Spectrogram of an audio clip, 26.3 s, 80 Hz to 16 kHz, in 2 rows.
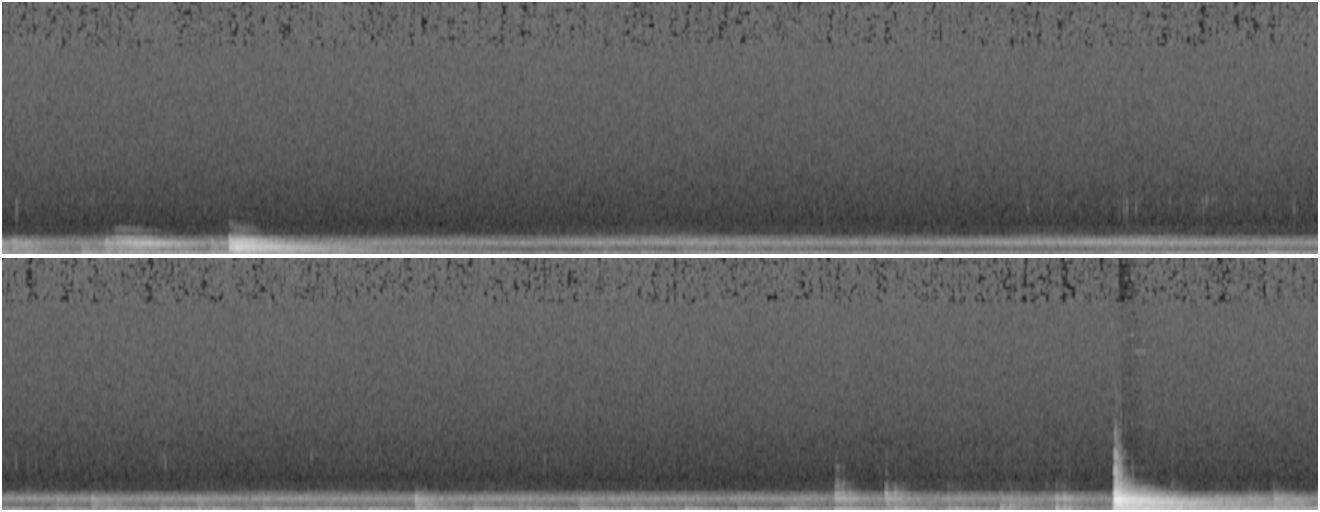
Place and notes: {"title": "Daugavpils, Latvia, pedestrians bridge", "date": "2020-01-26 14:00:00", "description": "new LOM geophone on pedestrians bridge over railway lines", "latitude": "55.88", "longitude": "26.53", "altitude": "96", "timezone": "Europe/Riga"}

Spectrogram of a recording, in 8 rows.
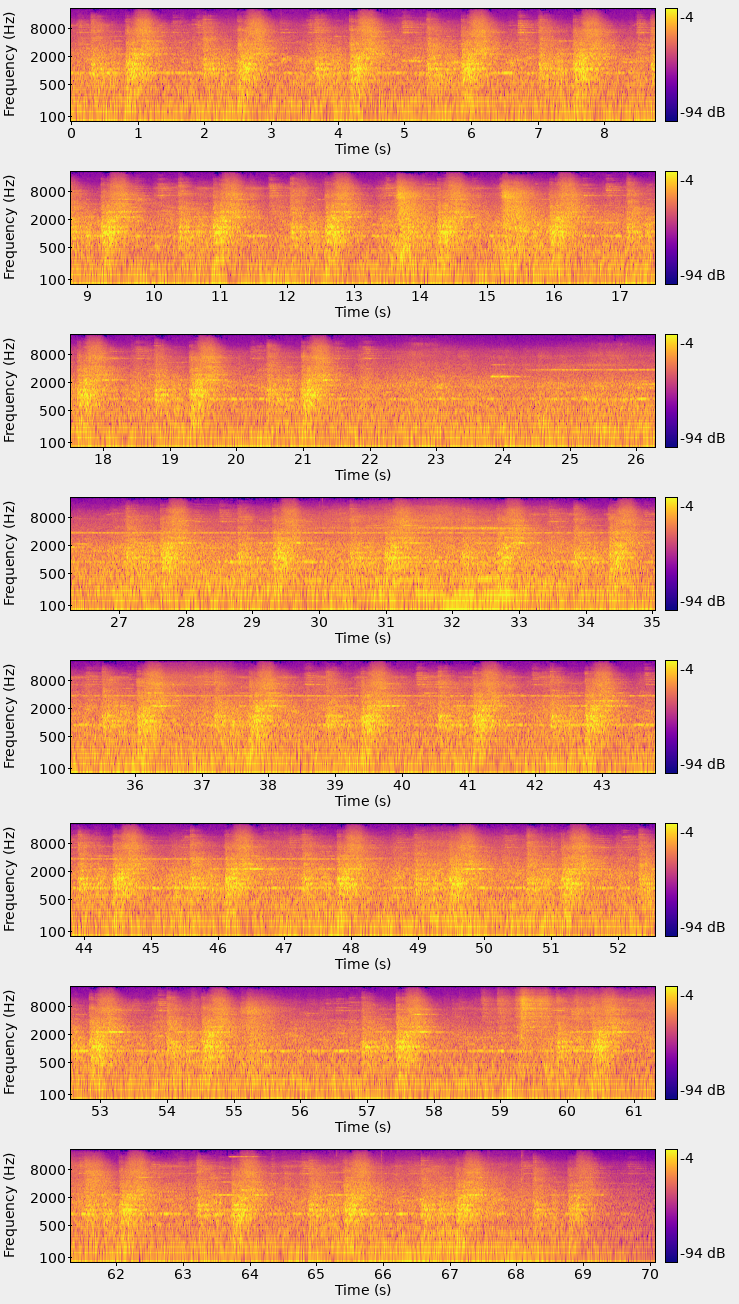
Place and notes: {"title": "Ln., Fuying Rd., Xinzhuang Dist., New Taipei City - the voice of the factory", "date": "2012-01-09 11:44:00", "description": "the voice of the factory, Traffic Sound\nZoom H4n +Rode NT4", "latitude": "25.03", "longitude": "121.43", "altitude": "12", "timezone": "Asia/Taipei"}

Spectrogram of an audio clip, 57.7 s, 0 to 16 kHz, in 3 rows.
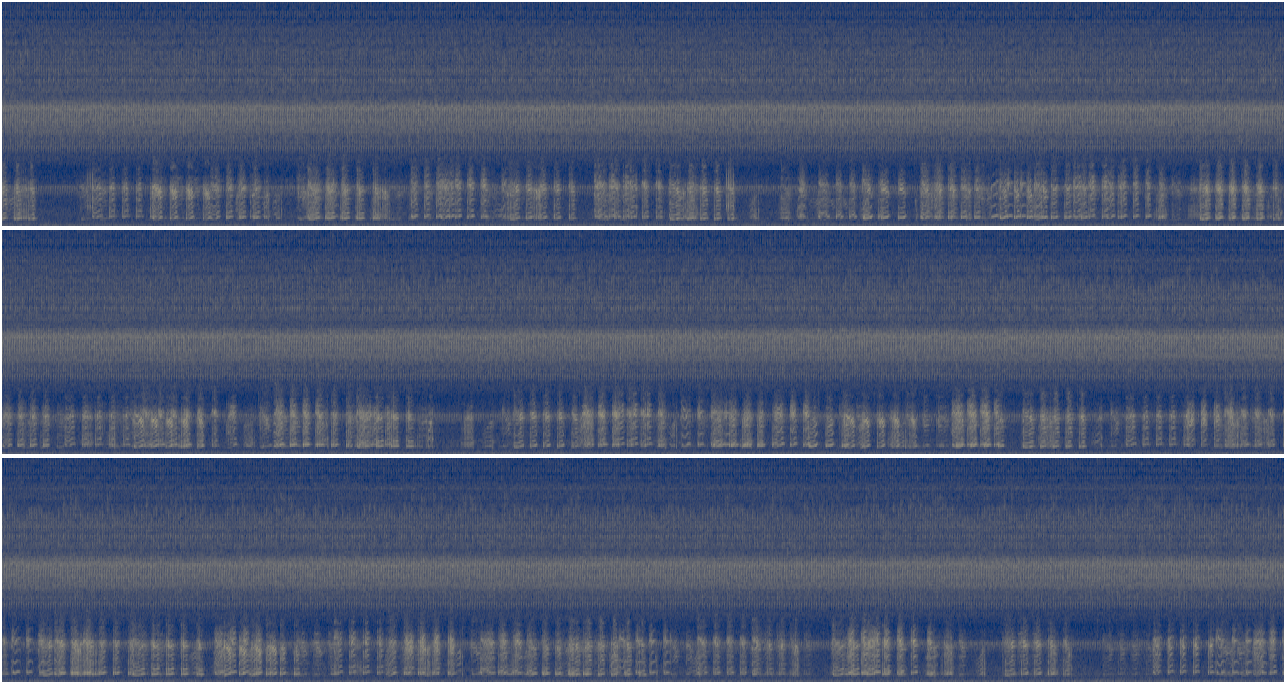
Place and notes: {"title": "青蛙ㄚ婆ㄟ家民宿, Puli Township, Nantou County - Frog calls and Insect sounds", "date": "2015-09-03 20:36:00", "description": "In the bush, Frog calls, Insect sounds\nZoom H2n MS+XY", "latitude": "23.94", "longitude": "120.94", "altitude": "463", "timezone": "Asia/Taipei"}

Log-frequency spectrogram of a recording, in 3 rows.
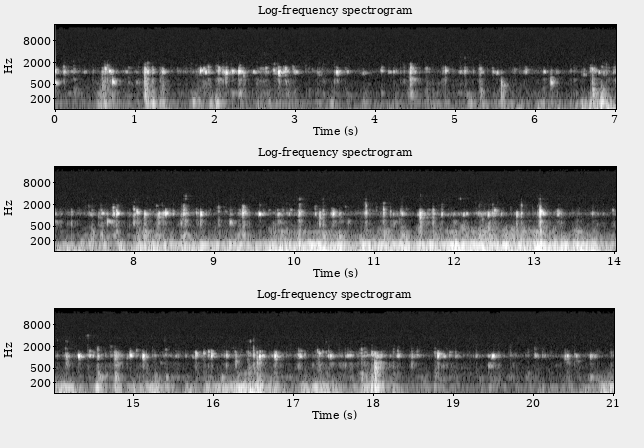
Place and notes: {"title": "Floating Dock, Council Bluff Lake, Missouri, USA - Floating Dock", "date": "2020-11-08 12:42:00", "description": "Contact mic attached to rubber pad lining side of floating dock in Council Bluff Lake. Council Bluff Lake is in Mark Twain National Forest in Iron County, Missouri. The lake was created when the Big River, a tributary of the Meramec River, was dammed.", "latitude": "37.73", "longitude": "-90.93", "altitude": "333", "timezone": "America/Chicago"}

